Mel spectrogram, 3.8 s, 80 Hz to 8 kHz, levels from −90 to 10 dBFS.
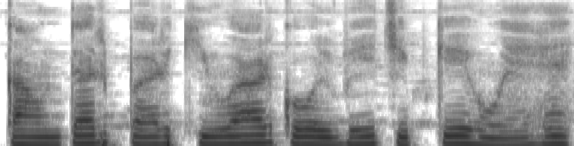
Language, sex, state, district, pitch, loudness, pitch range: Hindi, male, Jharkhand, Ranchi, 145 Hz, -16 LUFS, 140-150 Hz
